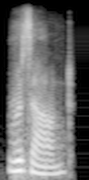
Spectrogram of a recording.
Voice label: "resound", Indian

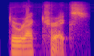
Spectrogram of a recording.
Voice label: "directrix", American

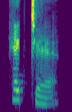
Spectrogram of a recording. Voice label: "hectare", Indian

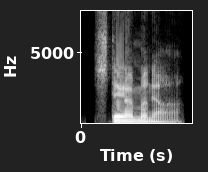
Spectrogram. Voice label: "stamina", American

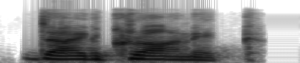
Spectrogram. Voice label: "diachronic", Indian

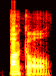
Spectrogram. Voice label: "buckle", American

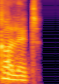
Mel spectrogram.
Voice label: "collet", Indian

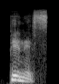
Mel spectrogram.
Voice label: "pinnace", Indian; Dictionary

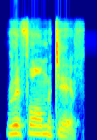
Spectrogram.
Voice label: "reformative", Indian

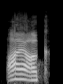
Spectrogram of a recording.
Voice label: "IOC", Indian

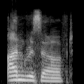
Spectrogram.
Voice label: "unreserved", Indian

